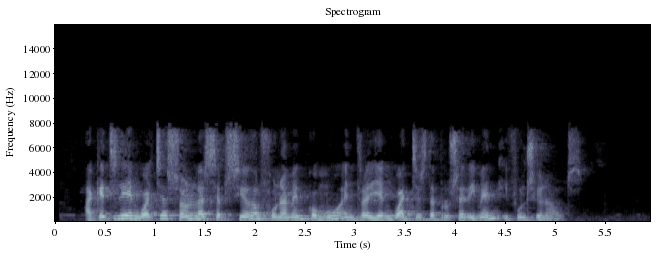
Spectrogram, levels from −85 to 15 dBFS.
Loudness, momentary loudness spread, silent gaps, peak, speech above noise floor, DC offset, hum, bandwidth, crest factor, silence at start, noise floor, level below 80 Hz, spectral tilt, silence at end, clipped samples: -19 LUFS; 10 LU; none; -2 dBFS; 41 dB; under 0.1%; none; 8.2 kHz; 18 dB; 0.3 s; -61 dBFS; -60 dBFS; -5 dB/octave; 0.7 s; under 0.1%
